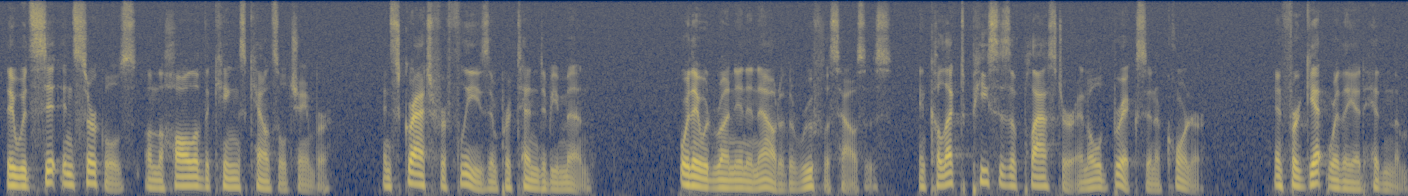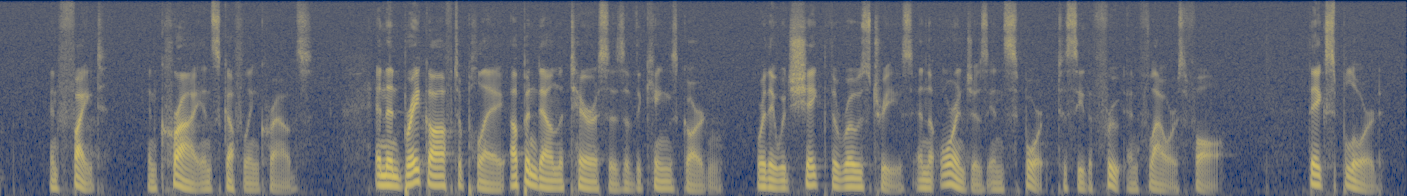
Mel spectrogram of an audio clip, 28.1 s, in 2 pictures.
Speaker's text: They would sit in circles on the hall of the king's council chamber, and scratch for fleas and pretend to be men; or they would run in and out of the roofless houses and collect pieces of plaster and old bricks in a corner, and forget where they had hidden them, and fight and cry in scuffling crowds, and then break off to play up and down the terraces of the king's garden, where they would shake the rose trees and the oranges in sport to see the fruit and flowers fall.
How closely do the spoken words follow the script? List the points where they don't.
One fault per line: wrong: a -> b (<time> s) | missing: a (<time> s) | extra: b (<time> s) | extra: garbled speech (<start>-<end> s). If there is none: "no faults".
extra: They explored (27.2 s)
